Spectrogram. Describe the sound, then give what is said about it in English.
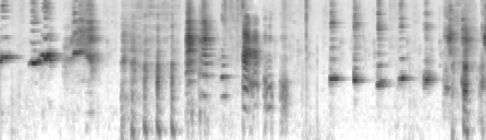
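A pet bird, Lily Bird, whistles after hearing a police car siren outside, opening with a sliding whistle and then breaking into a quick string of squeaky chirps and clicks, ending with repeated short mid-pitched whistled notes. No one speaks. “Well, Lily Bird stopped dead when she heard it. Almost like, so I can do that too.”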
